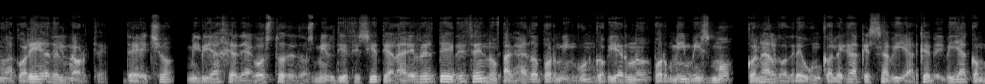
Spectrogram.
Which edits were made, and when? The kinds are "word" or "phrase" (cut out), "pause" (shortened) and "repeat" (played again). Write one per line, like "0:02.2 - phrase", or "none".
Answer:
0:01.2 - pause
0:05.0 - word
0:06.5 - word
0:07.9 - word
